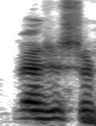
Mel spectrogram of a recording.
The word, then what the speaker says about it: Magister: Magister.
